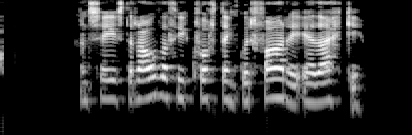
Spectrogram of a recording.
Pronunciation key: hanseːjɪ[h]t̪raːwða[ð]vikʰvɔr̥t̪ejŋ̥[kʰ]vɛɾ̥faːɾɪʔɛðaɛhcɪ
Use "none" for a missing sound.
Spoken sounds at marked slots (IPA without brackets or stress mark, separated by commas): s, θ, k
